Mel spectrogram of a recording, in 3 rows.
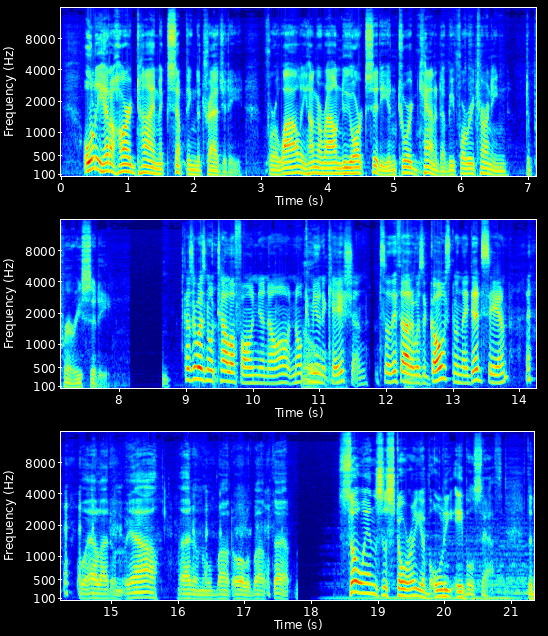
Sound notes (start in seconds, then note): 14.0 laughs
